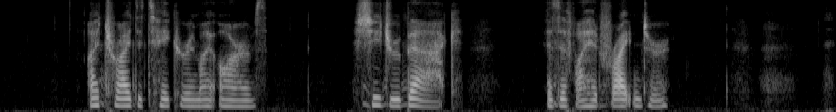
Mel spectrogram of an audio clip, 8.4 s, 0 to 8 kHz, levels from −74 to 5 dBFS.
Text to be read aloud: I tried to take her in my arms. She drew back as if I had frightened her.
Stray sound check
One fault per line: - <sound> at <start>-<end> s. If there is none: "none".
none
